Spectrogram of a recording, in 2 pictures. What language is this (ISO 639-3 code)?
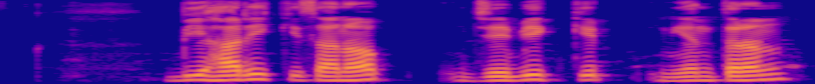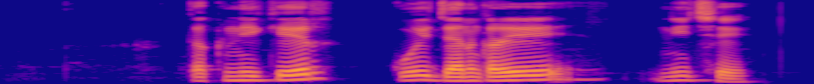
mag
